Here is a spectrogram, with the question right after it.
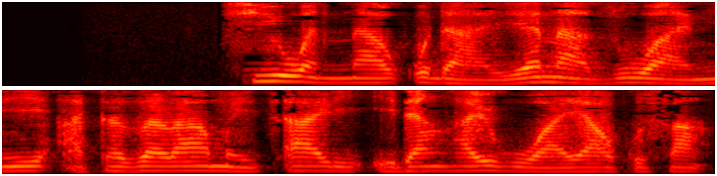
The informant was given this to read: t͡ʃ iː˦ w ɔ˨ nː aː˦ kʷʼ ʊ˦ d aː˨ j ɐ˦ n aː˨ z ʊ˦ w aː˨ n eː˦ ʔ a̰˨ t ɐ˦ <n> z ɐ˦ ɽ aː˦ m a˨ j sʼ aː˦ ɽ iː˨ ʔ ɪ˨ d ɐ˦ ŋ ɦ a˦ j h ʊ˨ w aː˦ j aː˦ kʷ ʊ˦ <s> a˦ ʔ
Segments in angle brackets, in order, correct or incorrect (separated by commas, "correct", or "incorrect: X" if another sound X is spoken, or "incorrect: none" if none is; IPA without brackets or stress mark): incorrect: none, correct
